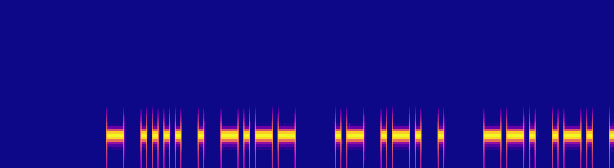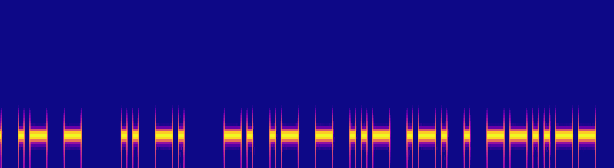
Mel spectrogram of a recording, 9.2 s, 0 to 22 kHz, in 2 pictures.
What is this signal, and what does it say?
Morse code, heard as a keyed tone, about 28 wpm, 700 Hz. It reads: THEY ARE GREAT IN NATURE,
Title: Sentences from Top 1400 Words 28wpm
